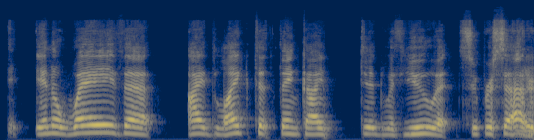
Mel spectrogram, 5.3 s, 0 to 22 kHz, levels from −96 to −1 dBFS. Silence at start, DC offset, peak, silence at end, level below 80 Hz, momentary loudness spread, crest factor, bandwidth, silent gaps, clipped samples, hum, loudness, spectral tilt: 0.1 s; under 0.1%; -14 dBFS; 0 s; -80 dBFS; 11 LU; 16 dB; 12.5 kHz; none; under 0.1%; none; -29 LUFS; -4.5 dB/octave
